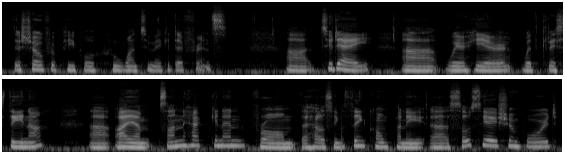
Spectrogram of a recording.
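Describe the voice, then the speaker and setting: A woman's voice: mid-range voice, no room sound. A woman hosting a podcast interview, speaking with many hesitant fillers. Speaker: podcast host.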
